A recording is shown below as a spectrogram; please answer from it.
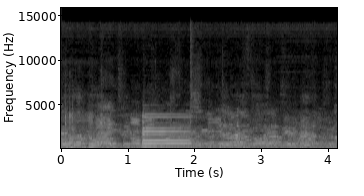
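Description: A single guitar note plucked about a second in, ringing clearly for under a second as it fades, over a room full of crowd chatter.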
